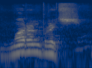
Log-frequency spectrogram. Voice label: brown, Mokilese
